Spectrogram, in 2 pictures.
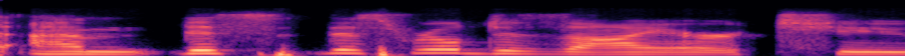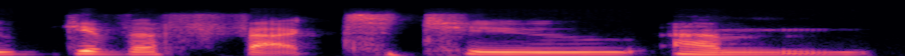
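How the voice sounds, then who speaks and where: A woman researcher giving an academic presentation at a book launch, speaking in a measured way with many ums and uhs, over a video call. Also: low-pitched, gravelly, no room sound. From not from New Zealand. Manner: measured, with frequent um and uh fillers. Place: New Zealand, speaking remotely.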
